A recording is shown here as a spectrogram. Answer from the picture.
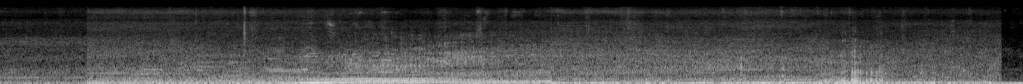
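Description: A Toyota GR Supra's engine accelerating, its pitch rising steadily for about two seconds from roughly three seconds in, over a steady rumble of street traffic.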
